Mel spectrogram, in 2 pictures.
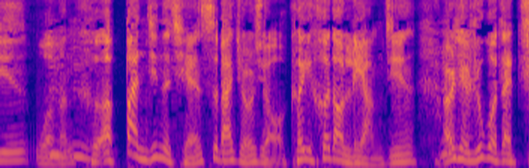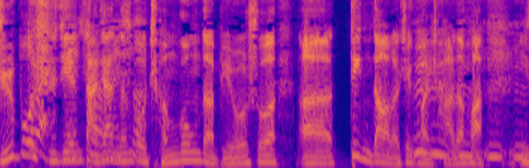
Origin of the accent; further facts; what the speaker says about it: Beijing, China; 这个我北京人代表我们北京的这个朋友们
